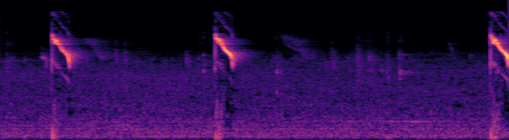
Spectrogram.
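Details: Female oriental white-eye call meant to stimulate males into song: three sharp, high descending whistles, spaced irregularly at roughly one and a half to three seconds, with a quiet steady hum beneath.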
